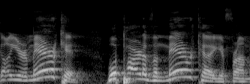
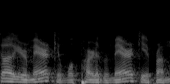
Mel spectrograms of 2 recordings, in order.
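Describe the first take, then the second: First: Brightly interested small talk; eager curious questioner. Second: Low, quick, offhand questioning; dismissive small talk, rattled off; rude questioner. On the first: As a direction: act out a keen English stranger asking. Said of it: "and they're like". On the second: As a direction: ask softly with no real interest. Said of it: "some of them are rude". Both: Acted.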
